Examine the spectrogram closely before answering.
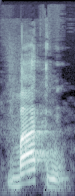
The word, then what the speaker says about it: button: বাটন set your বাটন মনে রাখবেন বি ইউ টি টি ও এন বাটন উচ্চারণটা হচ্ছে বাটন বাটন আমরা বলি বাটন নট বাটন বাটন এখন থেকে বলবেন সেট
